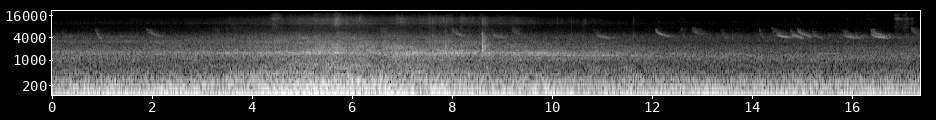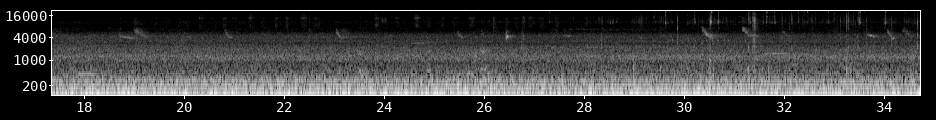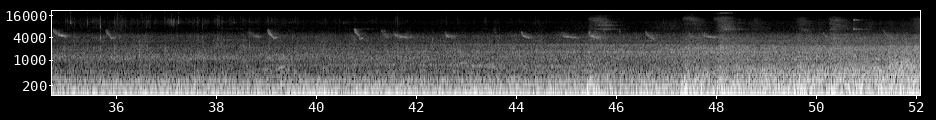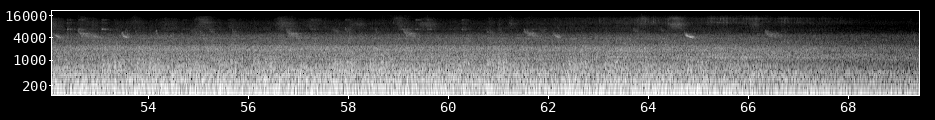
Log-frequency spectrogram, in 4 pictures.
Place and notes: Fuxinggang Station, Beitou - Hot evening
Seat beside the MRT Stations, Sony PCM D50 + Soundman OKM II
台北市 (Taipei City), 中華民國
